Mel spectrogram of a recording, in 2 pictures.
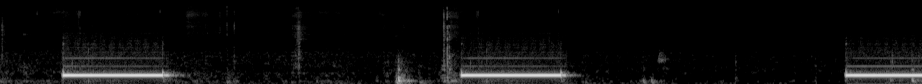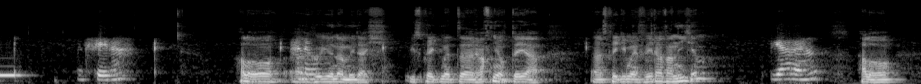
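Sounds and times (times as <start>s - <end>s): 
telephone ringback tone: 0.6s - 1.8s, 4.6s - 5.8s, 8.5s - 9.5s
speech: 10.2s - 10.5s, 11.6s - 18.3s.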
